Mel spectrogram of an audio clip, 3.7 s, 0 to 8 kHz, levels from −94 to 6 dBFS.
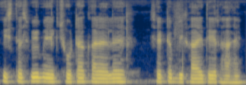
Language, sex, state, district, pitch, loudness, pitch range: Hindi, male, Jharkhand, Ranchi, 130 Hz, -15 LUFS, 120-135 Hz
